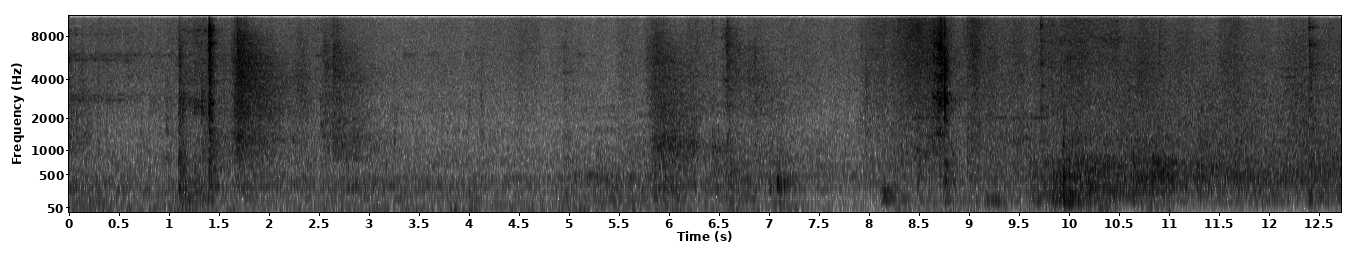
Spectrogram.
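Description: A Bauer elevator running, with a steady low hum broken by several sharp clicks and clunks. About ten seconds in, a louder rushing sound comes as the doors open.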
